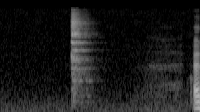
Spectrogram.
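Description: A metal spoon clinks once against a glass jar, about two-thirds of a second in, with a short bright ring that dies away quickly.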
